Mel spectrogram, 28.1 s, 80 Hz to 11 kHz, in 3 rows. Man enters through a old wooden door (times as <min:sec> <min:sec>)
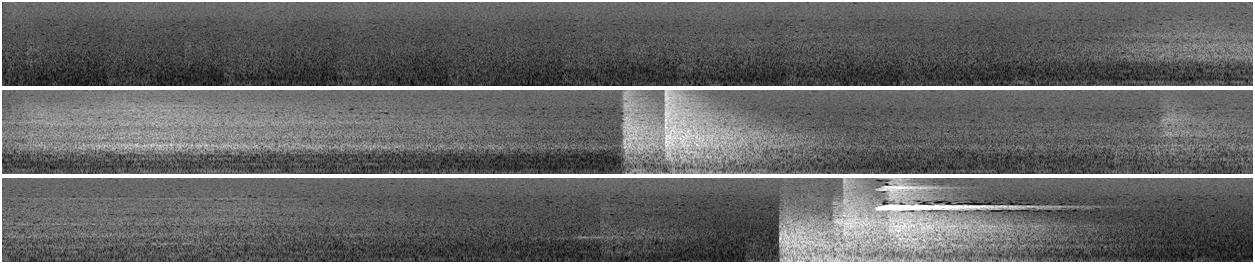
0:24.3 0:27.7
